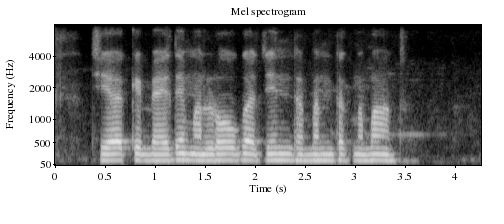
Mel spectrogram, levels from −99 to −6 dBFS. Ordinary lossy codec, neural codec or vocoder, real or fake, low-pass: Opus, 16 kbps; none; real; 7.2 kHz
